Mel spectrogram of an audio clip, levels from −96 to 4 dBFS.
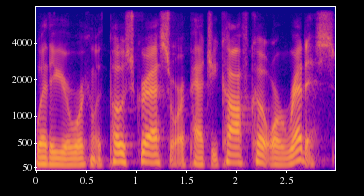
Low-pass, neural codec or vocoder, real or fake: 7.2 kHz; none; real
